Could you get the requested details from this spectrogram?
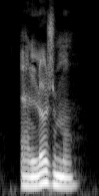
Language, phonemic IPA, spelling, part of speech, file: French, /lɔʒ.mɑ̃/, logement, noun, Fr-logement.ogg
- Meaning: 1. housing, dwelling 2. home, abode 3. residence, domicile 4. accommodation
